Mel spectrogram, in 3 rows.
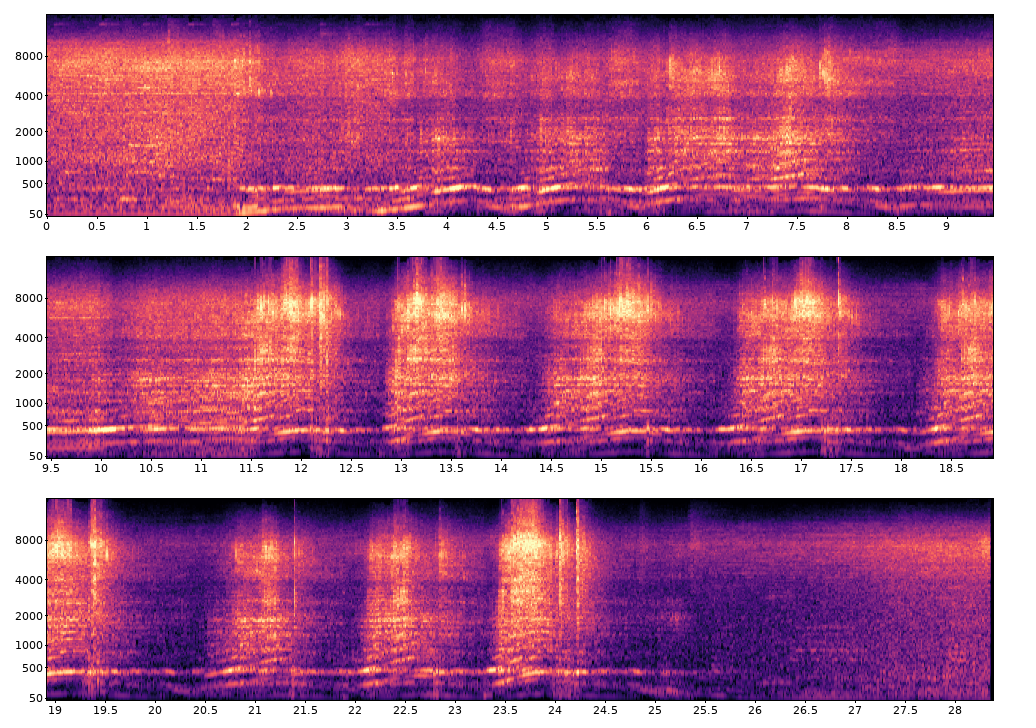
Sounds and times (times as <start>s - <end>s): Speech: 0.0s - 2.2s, 25.3s - 28.3s.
